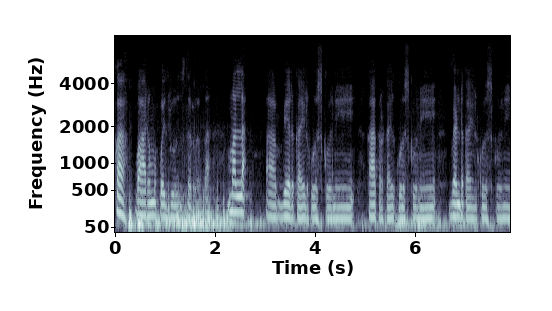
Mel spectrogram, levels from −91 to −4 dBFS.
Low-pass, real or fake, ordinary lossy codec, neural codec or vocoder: 7.2 kHz; fake; none; codec, 16 kHz, 8 kbps, FunCodec, trained on Chinese and English, 25 frames a second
